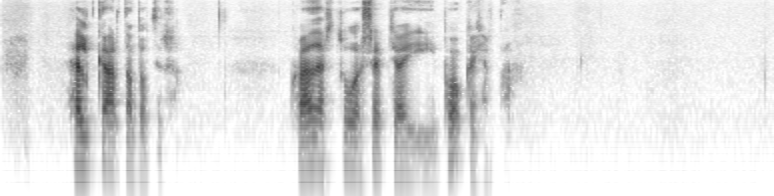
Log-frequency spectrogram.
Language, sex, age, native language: Icelandic, male, 60-69, Icelandic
